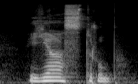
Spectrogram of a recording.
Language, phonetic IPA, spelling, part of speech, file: Ukrainian, [ˈjastrʊb], яструб, noun, Uk-яструб.ogg
- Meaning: hawk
